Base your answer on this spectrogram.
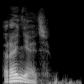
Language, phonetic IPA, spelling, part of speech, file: Russian, [rɐˈnʲætʲ], ронять, verb, Ru-ронять.ogg
- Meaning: to drop (something), usually unintentionally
